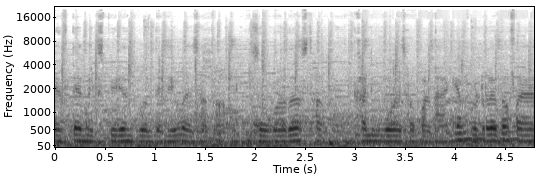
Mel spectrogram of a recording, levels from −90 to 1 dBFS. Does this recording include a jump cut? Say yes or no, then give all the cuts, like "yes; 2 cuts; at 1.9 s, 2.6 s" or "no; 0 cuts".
no; 0 cuts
